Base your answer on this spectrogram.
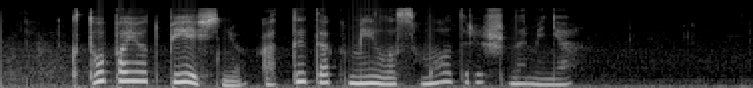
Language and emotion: Russian, positive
